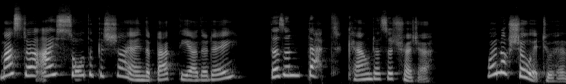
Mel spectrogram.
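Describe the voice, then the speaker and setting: Putting on a character voice, a woman speaks fairly quickly at an extremely high pitch that swings very widely. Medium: audio drama. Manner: cheeky and brash.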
